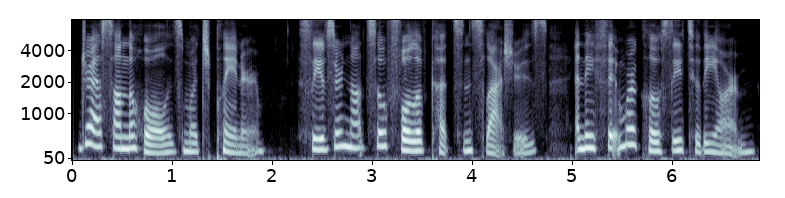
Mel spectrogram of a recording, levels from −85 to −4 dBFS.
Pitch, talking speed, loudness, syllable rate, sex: 220 Hz, 210 wpm, -17 LUFS, 5.1 syllables/s, female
